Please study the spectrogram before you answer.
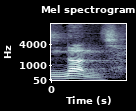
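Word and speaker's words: nones: what we call the religious nuns. That's spelled N-O-N-E-S.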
